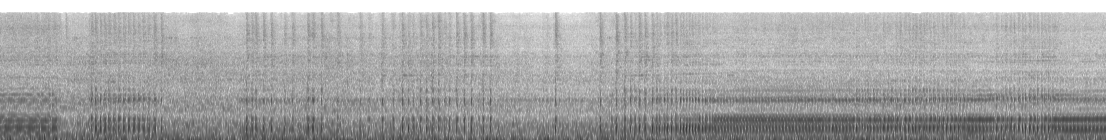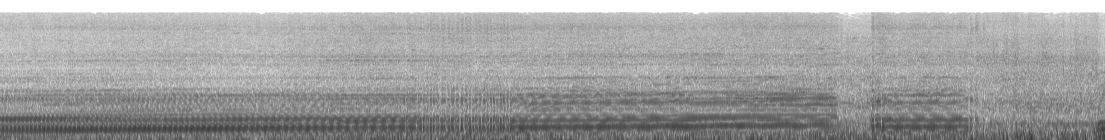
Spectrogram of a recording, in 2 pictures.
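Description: Kawasaki Ninja RR sport bike's engine heard from the rider's seat on the move, its note climbing slowly in pitch between several brief breaks, as the throttle is worked through the gears. There is a steady rush of wind and road noise underneath.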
